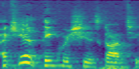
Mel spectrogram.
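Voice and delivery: ordinary talk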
